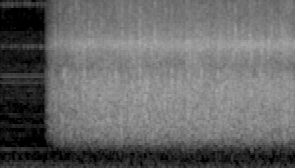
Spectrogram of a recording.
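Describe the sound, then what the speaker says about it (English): Applause sound effect: a burst of crowd clapping starts abruptly after a quiet moment and holds steady and full for a few seconds. "That is an applause sound effect that I have."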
